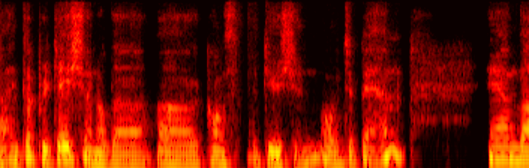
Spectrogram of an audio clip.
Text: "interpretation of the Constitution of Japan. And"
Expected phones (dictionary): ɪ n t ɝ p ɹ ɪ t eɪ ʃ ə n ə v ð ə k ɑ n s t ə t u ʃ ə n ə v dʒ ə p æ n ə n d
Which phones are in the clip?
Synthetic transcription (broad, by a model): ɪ n t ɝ p ɹ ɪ t eɪ ʃ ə n ə v ð ə k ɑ n s t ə t u ʃ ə n ə v dʒ ə p æ n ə n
